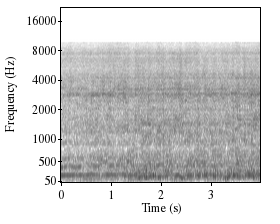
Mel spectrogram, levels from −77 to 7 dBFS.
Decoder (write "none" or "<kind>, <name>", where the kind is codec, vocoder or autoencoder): codec, SNAC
